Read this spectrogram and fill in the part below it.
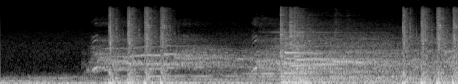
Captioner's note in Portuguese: Gritos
